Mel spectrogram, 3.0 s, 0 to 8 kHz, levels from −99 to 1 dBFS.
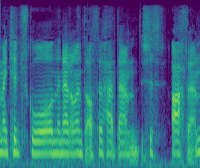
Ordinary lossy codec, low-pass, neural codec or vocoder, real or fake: AAC, 32 kbps; 7.2 kHz; autoencoder, 22.05 kHz, a latent of 192 numbers a frame, VITS, trained on many speakers; fake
